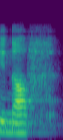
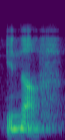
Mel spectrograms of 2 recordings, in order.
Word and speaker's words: enough: A outra, muito usada, é enough, né? Suficiente, enough. Geralmente você não pronuncia o GH, mas quando você o pronuncia, ele é um F.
